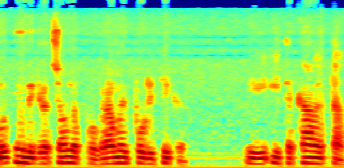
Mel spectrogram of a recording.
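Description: Fairly even in intonation, a man talks at a medium pitch and a moderate pace. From Bulgaria, Stara Zagora. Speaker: economist and federal employee. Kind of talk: interview. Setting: remote recording. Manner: halting with many fillers.

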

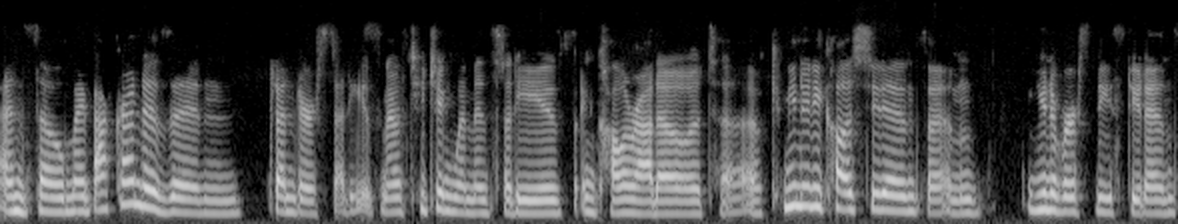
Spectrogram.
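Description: A woman speaks in a normal speaking voice with an American accent. Her pitch is medium, with ordinary variation, at a moderate pace. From Ohio. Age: 20s. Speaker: magazine editor. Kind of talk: casual interview.

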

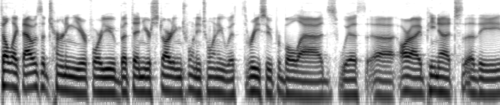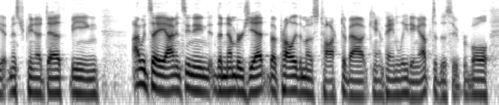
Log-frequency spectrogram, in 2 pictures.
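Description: With an unremarkable speaking voice, a man at fairly low pitch talks at a fairly quick pace with hardly any pauses and fairly even intonation. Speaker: interviewer, ad industry journalist. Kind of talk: interview questions.

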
